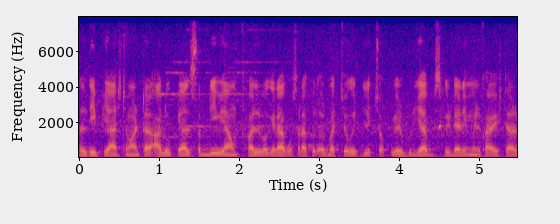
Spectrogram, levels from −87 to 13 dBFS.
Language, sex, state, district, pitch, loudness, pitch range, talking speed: Hindi, male, Bihar, Araria, 105 Hz, -24 LUFS, 100-105 Hz, 250 wpm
